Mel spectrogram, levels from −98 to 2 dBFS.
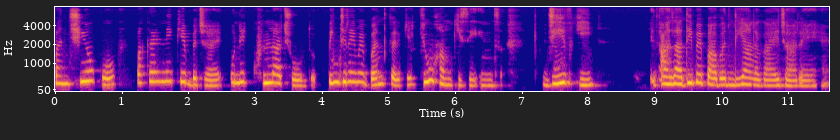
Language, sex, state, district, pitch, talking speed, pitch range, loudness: Hindi, female, Uttarakhand, Uttarkashi, 255 Hz, 135 wpm, 210-305 Hz, -17 LUFS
